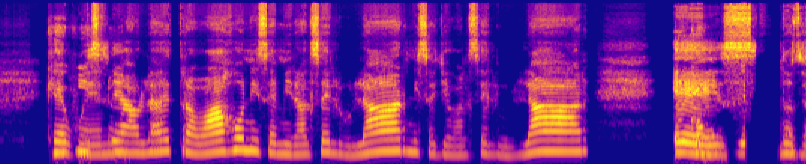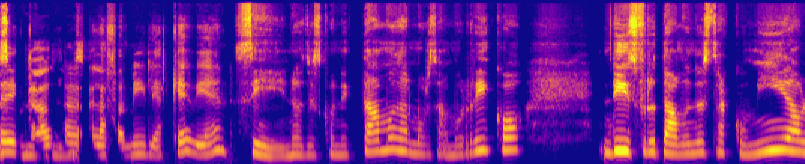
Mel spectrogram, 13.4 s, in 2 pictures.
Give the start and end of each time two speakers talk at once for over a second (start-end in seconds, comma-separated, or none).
5.7-7.4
